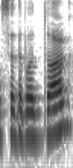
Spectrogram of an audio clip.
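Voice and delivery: ordinary delivery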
